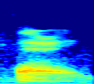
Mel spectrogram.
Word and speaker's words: Ferenc: F-E-R-E-N-C was his first name. – Ferenc. I would say Ferenc, yeah.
